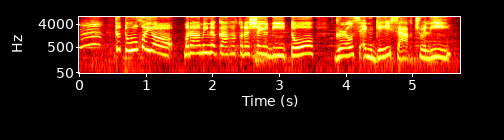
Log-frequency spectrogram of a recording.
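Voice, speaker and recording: A woman's voice: high-pitched, lively intonation, takes it slowly, sharp tone, soft background music, heavily acted. An actress playing a chatty, teasing woman in her twenties in a radio drama. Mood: gossipy, teasing. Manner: chatty, teasing, casual conversational. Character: playful teasing young female office mate, age twenty-three. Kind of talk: Tagalog radio drama dialogue.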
